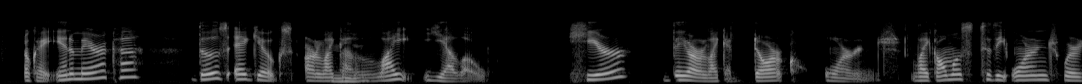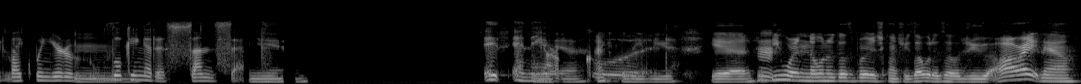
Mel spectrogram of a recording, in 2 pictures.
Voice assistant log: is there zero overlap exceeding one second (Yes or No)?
No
